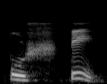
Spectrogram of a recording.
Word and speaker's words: पुष्टि: this pushti, krishti, these are all supposed to be a shat kon sha. That is when you say shanmukam, it is that sha. It's not the shiva sha. So here you will have to pronounce it little differently by folding your tongue a little bit. So it is pushti, krishti. So that sha you will have to take care of.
